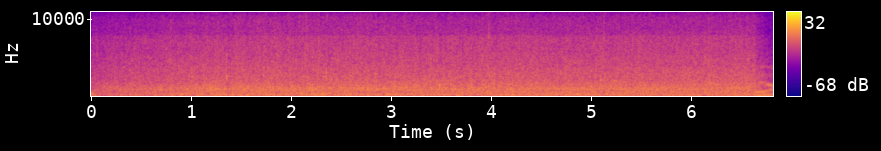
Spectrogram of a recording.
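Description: A constant, loud roar of rushing floodwater after heavy rain on a mountain, dense and unbroken, like a swollen torrent surging past close by.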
